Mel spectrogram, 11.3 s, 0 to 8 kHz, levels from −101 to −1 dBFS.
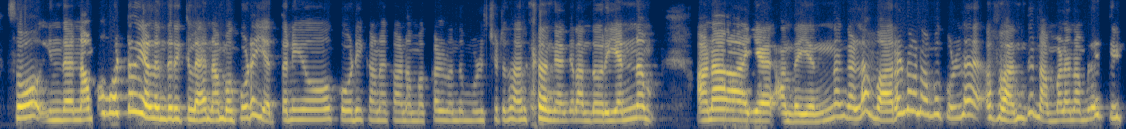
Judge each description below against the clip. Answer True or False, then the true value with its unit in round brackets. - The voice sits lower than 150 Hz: False (225 Hz)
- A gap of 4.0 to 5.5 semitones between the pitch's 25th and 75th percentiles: False (3.6 semitones)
